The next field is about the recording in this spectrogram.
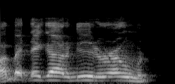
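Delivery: put-on good old country boy voice. Saying his line again, this time like an old country boy. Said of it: "I'm gonna say it like an old country boy".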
